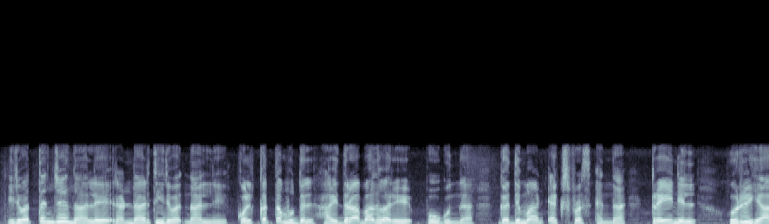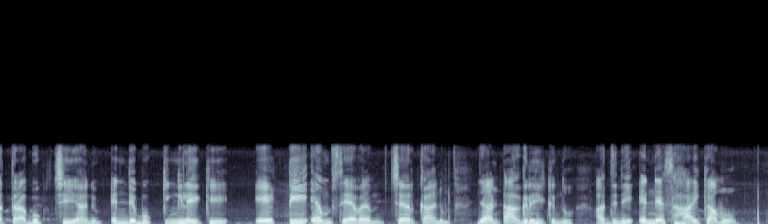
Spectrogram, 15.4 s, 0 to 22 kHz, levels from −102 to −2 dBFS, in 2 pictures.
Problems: none marked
